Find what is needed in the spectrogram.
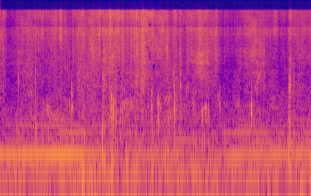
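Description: Dogs play-wrestling on bare dirt: scuffling paws and short knocks, with a low, steady growl that stops about two seconds in and comes back in the second half.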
